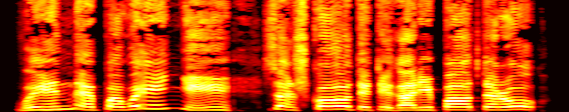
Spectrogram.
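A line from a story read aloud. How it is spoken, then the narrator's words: Squeaky voice. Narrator (Ukrainian): пропищав він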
